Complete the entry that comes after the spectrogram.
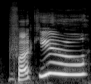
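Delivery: mock fuck you. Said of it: "She basically was just like".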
